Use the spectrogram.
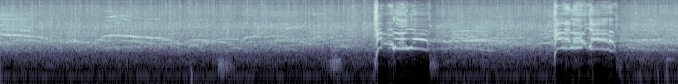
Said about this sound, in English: We can stomp our feet.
